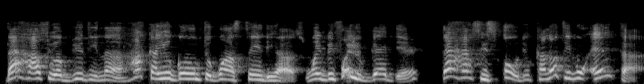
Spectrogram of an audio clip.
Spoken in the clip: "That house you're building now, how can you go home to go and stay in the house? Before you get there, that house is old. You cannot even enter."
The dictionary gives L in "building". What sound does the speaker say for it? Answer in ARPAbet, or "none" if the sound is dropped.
none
